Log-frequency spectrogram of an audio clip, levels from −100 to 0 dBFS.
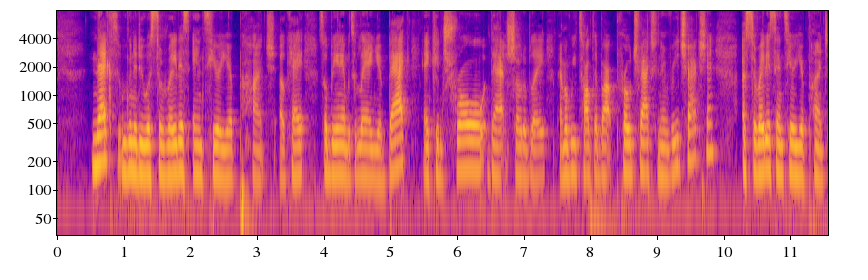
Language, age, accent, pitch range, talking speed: English, 20-39, American, 140-155 Hz, 175 wpm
